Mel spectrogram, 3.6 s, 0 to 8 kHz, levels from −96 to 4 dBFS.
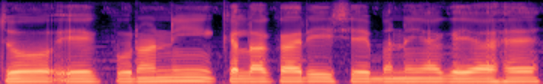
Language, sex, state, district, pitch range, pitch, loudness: Hindi, male, Rajasthan, Bikaner, 110-115 Hz, 110 Hz, -15 LUFS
